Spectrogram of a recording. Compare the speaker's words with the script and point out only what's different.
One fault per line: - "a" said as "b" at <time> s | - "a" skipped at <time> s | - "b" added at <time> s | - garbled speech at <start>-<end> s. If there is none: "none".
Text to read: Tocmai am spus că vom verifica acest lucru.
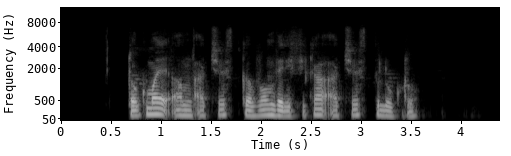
- "spus" said as "acest" at 1.3 s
